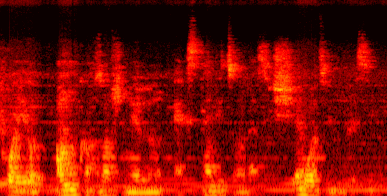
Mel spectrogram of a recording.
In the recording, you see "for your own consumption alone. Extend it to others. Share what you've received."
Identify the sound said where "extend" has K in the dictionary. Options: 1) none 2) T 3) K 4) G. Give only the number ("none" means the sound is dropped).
3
